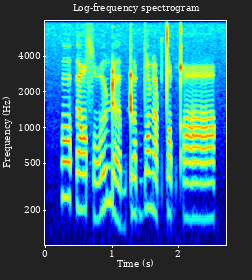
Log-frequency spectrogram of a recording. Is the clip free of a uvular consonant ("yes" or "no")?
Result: no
